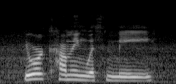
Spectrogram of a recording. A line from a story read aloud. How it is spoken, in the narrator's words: he growled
